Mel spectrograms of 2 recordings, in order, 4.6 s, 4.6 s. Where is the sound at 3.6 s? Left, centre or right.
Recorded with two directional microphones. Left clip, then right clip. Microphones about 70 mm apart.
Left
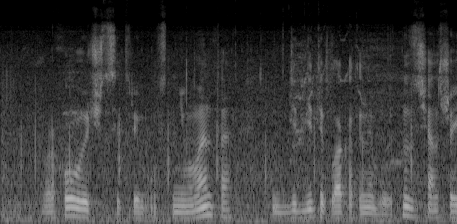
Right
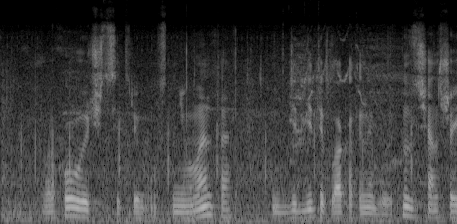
Right.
